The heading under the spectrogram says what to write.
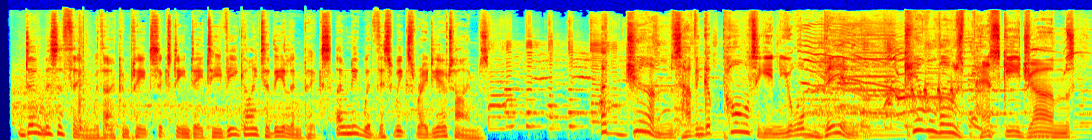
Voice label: commercial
